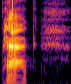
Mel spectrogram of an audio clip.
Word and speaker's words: PAC: um and now uh founder of the anti-ionist super PAC uh or not super PAC but pack um as a pack is how you pronounce it.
